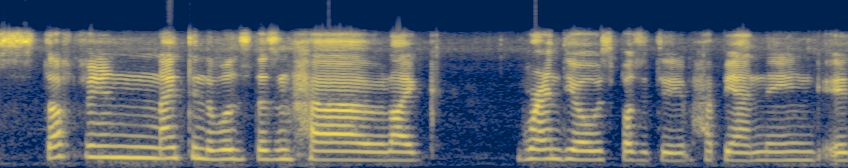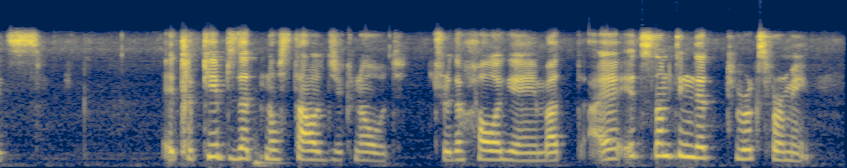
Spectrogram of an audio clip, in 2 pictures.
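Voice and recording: The delivery moves at a fairly slow pace. A non-native accent is audible.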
